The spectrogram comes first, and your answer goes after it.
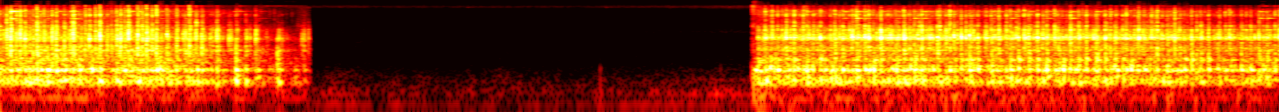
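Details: Bridgeport-clone knee milling machine head runs with a harsh, gritty grinding over a steady hum, stopping and restarting twice; cause unknown.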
